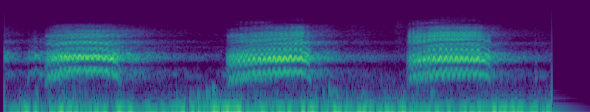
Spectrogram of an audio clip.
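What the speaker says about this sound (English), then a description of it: "a raven is much larger and goes," Three loud, close raven calls, each a harsh, drawn-out croak with a short gap between them, heard alone against a quiet background.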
